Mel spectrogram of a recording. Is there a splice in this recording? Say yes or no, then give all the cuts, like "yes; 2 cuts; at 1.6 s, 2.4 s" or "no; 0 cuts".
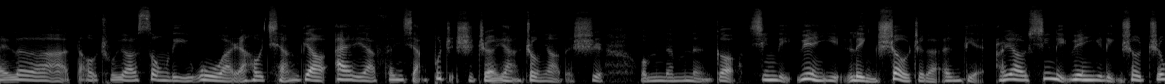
yes; 1 cut; at 7.4 s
